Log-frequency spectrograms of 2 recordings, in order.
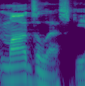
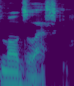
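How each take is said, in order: First: Modzelewski starting with an open MAHD; first vowel of Modzelewski as in nod; mispronounced surname. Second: Modzelewski starting with MOHD, long O as in Mo; long O in the first syllable of Modzelewski; corrected pronunciation. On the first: Retold or imitated. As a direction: say Modzelewski as "MAHD-zuh-LESS-kee". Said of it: "they pronounced it Modzelewski". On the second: Shown as a demonstration. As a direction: say Modzelewski as "MOHD-zuh-LESS-kee". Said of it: "it's not Modzelewski, it's Modzelewski".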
